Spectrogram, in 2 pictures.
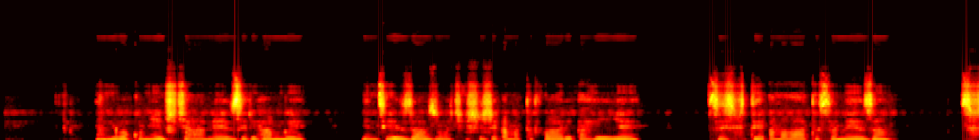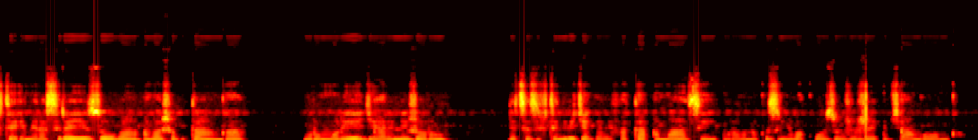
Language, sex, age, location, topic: Kinyarwanda, female, 36-49, Musanze, government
